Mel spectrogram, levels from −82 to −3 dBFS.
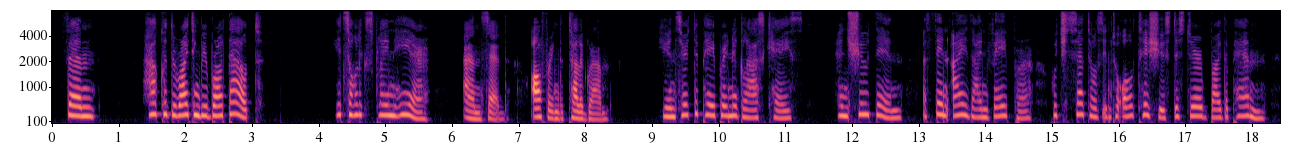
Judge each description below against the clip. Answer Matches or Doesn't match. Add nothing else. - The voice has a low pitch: Doesn't match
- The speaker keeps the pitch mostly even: Doesn't match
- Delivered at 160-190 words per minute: Doesn't match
